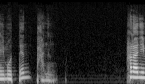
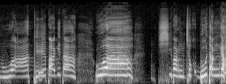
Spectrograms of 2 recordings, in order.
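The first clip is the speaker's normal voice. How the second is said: amazed onlooker; 8 semitones higher, 5 dB louder, slower than usual. Retold or imitated. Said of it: "같은 기적을 보고도".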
